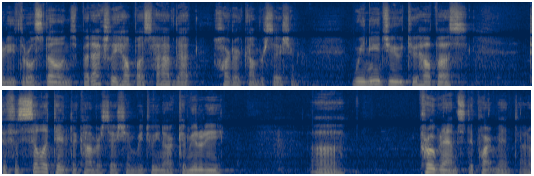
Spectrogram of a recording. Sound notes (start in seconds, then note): none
